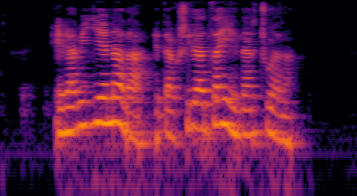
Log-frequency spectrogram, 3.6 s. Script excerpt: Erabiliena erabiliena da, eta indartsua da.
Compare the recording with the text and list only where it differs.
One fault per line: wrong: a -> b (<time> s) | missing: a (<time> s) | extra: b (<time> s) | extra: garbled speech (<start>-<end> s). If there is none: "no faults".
missing: erabiliena (1.3 s)
extra: oxidatzaile (1.8 s)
